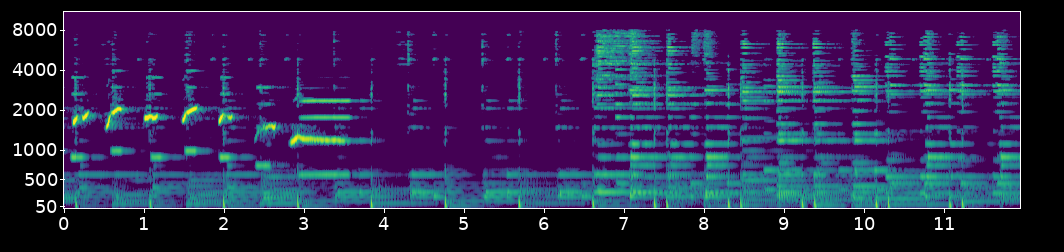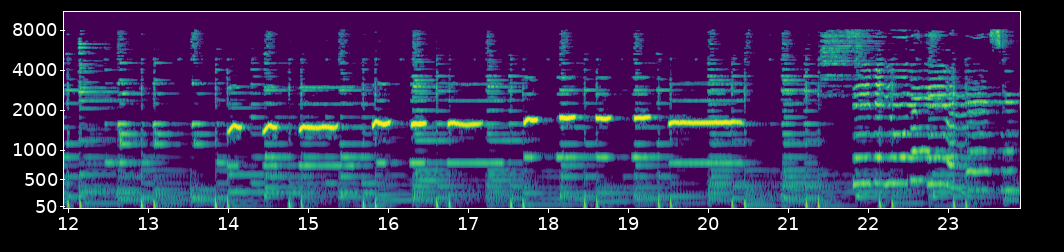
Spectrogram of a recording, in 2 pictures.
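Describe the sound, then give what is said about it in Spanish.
Melodic human whistling carries a long, continuous tune of bright sustained and gliding notes over a steady rhythmic pulse from start to finish. “me tendré que conformar solamente con silbar.”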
